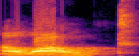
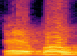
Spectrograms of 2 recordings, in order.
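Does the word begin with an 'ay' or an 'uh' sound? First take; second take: uh; ay. First: The first vowel sounds like a short 'uh'. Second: The first vowel sounds like 'ay'. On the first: The speaker calls it right. "ए से अ का उच्चारण भी आता है" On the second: The speaker calls it wrong. "अबाउट नहीं पढ़ते हैं"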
